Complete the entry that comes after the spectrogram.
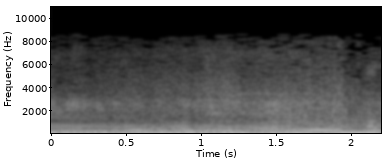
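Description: A Ford Falcon GTHO and a Chrysler Charger touring car race at Warwick Farm, heard as a loud, steady, close engine roar with droning harmonics and no break.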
